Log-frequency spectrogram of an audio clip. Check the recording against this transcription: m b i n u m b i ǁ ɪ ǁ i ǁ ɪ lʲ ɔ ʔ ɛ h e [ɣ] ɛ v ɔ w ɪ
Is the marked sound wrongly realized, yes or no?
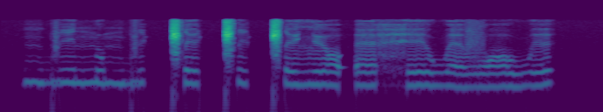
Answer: yes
